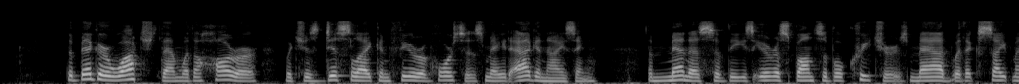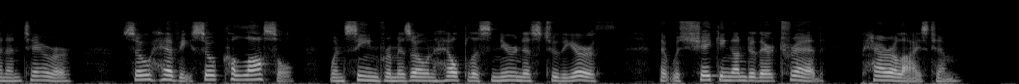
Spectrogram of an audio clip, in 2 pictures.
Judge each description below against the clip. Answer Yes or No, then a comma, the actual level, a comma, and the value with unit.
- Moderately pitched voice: Yes, medium, 175 Hz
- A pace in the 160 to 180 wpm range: No, average, 145 wpm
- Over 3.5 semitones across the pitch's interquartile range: No, average, 3.0 semitones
